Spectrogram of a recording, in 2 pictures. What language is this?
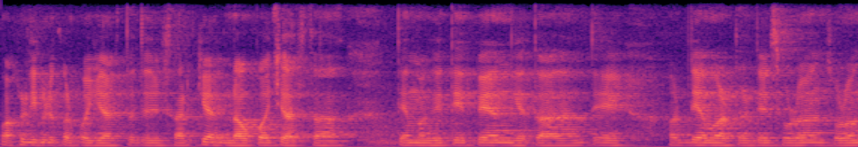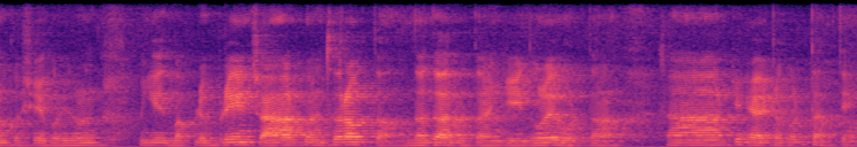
Konkani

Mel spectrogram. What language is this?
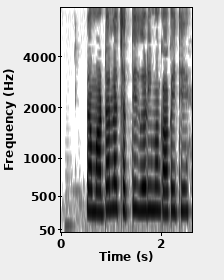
Chhattisgarhi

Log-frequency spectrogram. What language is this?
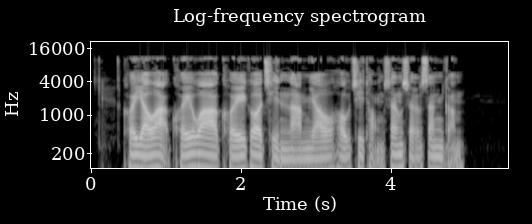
Cantonese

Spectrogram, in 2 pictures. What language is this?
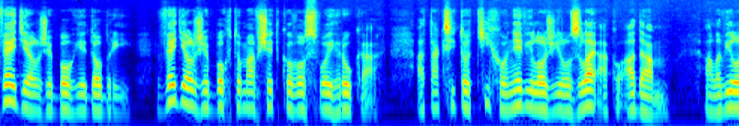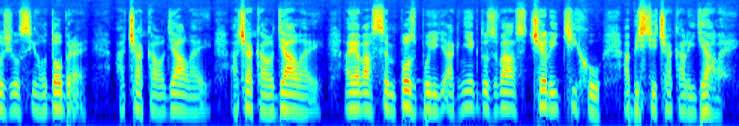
Slovak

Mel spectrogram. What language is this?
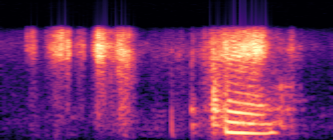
Manipuri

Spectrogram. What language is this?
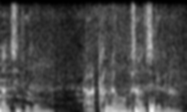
Bodo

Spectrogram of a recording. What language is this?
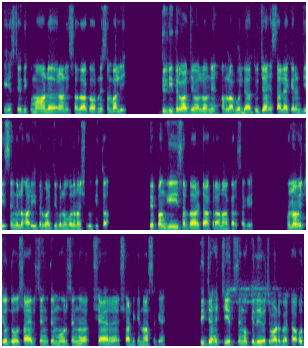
Punjabi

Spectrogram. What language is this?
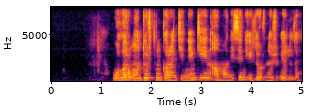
Kazakh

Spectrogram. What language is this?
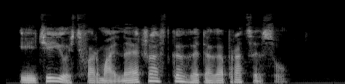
Belarusian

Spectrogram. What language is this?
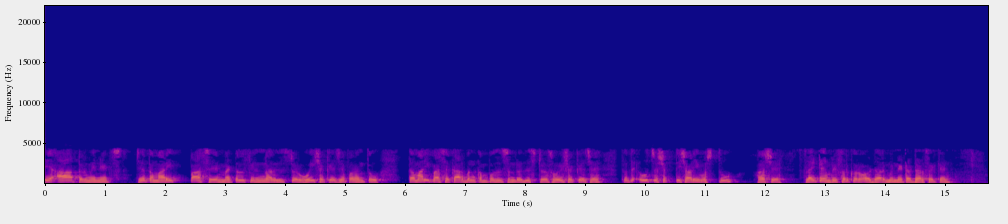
Gujarati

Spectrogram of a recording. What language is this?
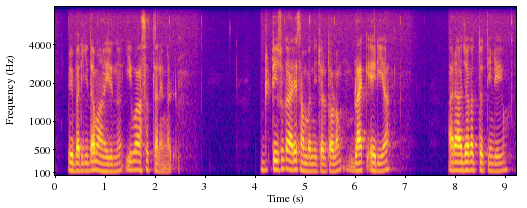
Malayalam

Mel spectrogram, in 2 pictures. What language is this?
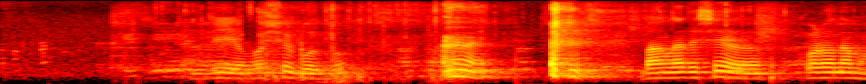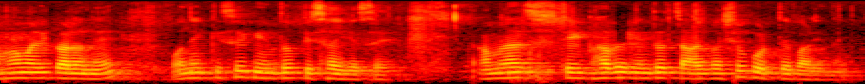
Bangla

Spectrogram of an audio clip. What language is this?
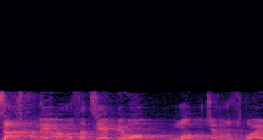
Croatian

